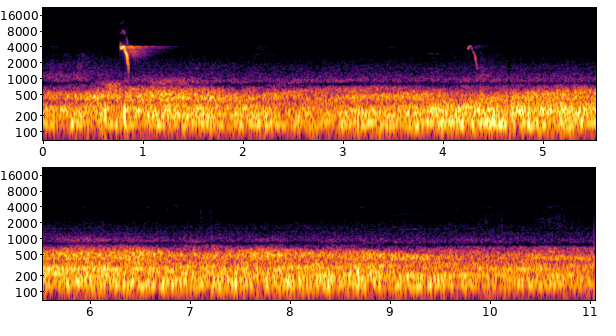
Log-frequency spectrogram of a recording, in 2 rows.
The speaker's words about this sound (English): Bird 8 giving soft toots.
